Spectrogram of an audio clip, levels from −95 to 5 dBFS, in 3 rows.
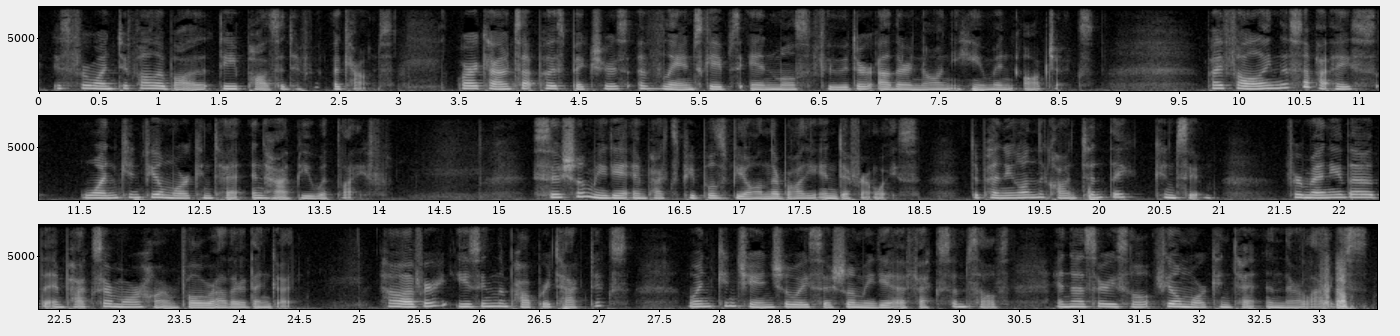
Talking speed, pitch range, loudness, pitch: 155 wpm, 210-260 Hz, -29 LUFS, 235 Hz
